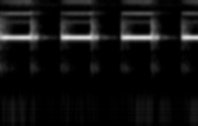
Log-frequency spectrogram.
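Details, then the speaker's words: Steady paired electronic beeps at a regular pace from an automated external defibrillator's built-in metronome marking the CPR chest compression rate, during AED training; AED CPR metronome beeps. "it is the rate that we're doing cprn almost every aed has that metronome in it"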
